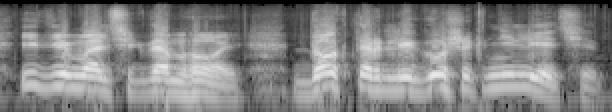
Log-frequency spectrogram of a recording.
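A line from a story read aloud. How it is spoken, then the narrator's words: Laughing crowd talking. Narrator (Russian): Все вокруг смеялись и говорили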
